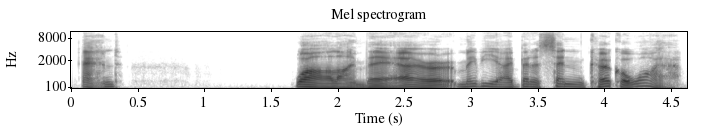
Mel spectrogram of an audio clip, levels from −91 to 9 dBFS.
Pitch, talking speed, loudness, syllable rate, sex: 125 Hz, 145 wpm, -20 LUFS, 4.7 syllables/s, male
